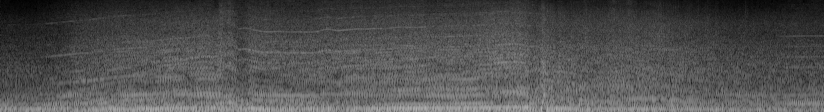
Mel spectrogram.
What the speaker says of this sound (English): he just spun the tires because he didn't even shift into third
